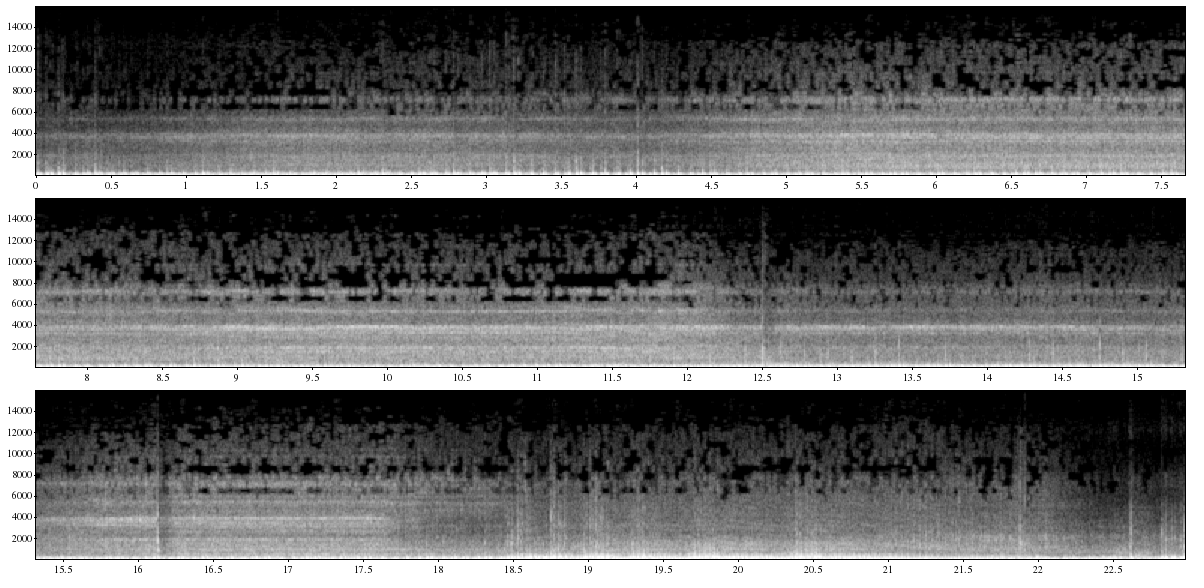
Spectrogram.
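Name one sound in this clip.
A small lawn tractor engine idles with a steady, loud chugging.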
